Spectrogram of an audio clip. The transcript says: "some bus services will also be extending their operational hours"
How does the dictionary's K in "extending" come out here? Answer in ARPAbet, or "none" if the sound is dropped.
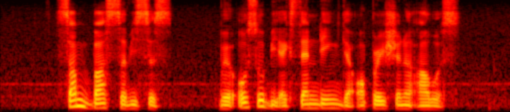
K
